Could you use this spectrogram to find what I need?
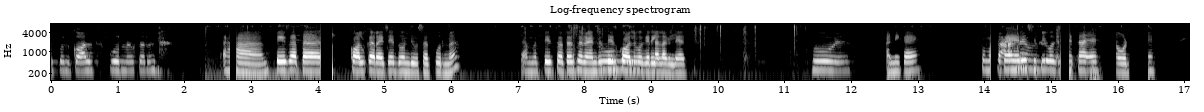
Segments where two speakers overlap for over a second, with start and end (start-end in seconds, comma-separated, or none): none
